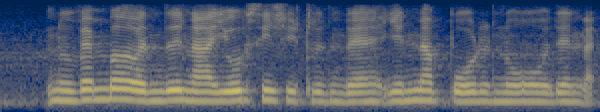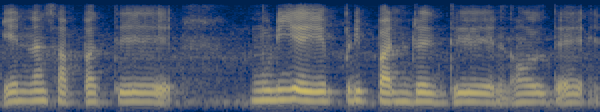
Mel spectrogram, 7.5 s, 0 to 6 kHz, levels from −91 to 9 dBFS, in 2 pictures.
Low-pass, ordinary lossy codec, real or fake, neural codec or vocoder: 5.4 kHz; none; fake; vocoder, 22.05 kHz, 80 mel bands, HiFi-GAN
